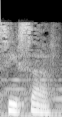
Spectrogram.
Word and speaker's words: CSRF: protect your site from csrf often pronounced as sea surf you can also read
